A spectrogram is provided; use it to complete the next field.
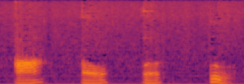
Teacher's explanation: jaw closing a little bit and also this is very important my lips become more and more round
